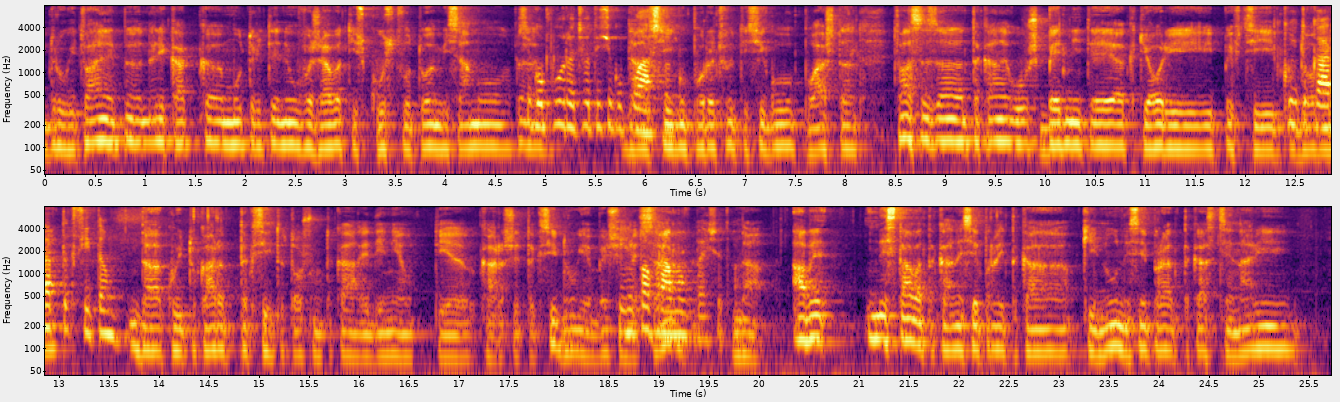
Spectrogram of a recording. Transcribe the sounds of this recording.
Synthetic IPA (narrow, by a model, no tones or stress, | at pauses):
d̪ɾuɡ̟ʲit̪ovaɛnɐlikakmut̪ɾit̪ɛnɛʊvɐʒavɐt̪iskust̪vot̪oɐmisamosiɡopoɾət͡ʃvɐt̪isiɡod̪lˠaʃtsiɡopoɾət͡ʃvət̪isiɡoplˠaʃt̪ət̪ | t̪ːovasɐzɐt̪ɐkanɐuʃbɛd̪nit̪ɛɐkt̪ʲiɔɾiːpɛft̪sipoid̪ʊkaɾət̪ːɐksit̪əd̪akoit̪ʊkaɾət̪ːɐksit̪ət̪ɔt͡ʃnot̪ɐ̥kaɛd̪iniəot̪ːiəkʰa̰ɾɐ̰ʃɛt̪ɐksid̪ɾuɡijəbɛʃɛimliɛpɐvamofbɛʃɛt̪d̪a | ɐmɛ | nɛst̪avɐt̪ɐkanɛsɛpɾavit̪ɐ̥kakʲinonɛsɛpɾavʲət̪ːɐkast̪sɛnaɾiː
